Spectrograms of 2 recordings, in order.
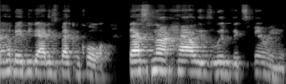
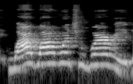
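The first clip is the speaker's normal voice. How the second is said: exasperated; 7 semitones higher than usual. Real, not acted. Exasperated demand.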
